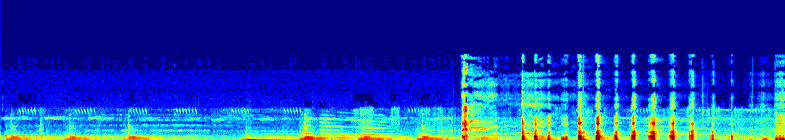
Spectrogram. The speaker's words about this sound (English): Nice. The sound of the saw struggling.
